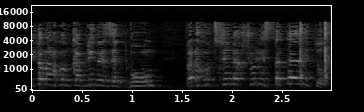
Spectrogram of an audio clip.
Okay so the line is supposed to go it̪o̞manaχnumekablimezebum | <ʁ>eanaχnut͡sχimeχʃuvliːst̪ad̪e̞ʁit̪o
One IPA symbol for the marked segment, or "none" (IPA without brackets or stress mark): v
